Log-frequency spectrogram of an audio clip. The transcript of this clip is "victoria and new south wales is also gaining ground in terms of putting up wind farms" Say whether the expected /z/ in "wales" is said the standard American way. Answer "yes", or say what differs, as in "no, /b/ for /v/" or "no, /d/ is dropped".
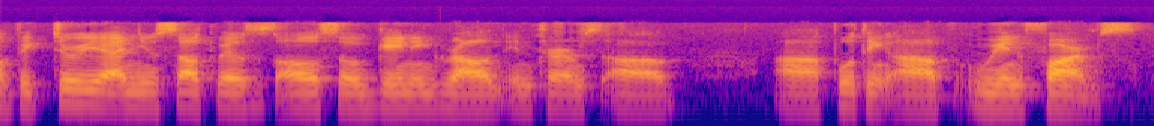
no, /s/ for /z/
